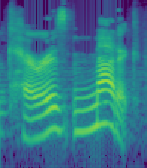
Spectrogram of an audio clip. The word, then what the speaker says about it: charismatic: and it becomes charismatic so charismatic the stress goes on care as well but a stronger stress goes on mat charismatic charismatic okay means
